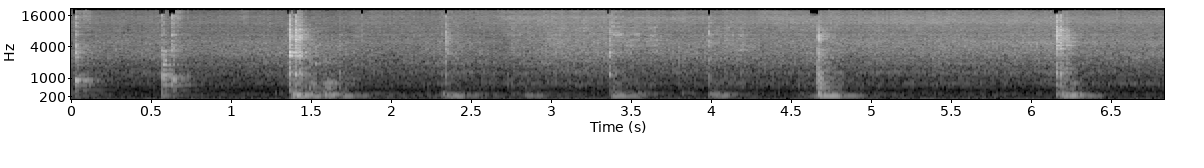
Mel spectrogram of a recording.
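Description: Cabbage with pre-fried garlic sizzles quietly in a pan, broken by several sharp scraping stirs of a spatula at irregular intervals, each followed by a brief hiss.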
